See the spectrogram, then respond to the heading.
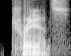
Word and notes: trance: American English

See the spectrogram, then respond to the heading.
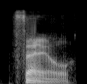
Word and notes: fail: British English

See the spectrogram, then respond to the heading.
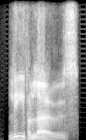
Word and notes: laevulose: British English

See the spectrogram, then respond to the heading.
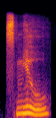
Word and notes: smew: Indian

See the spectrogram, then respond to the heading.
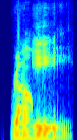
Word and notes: roughy: American English

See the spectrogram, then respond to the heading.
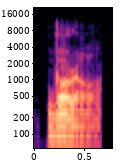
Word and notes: goral: British English

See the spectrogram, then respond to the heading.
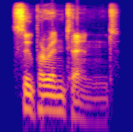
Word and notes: Superintend: British English

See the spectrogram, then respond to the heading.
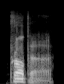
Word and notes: proper: British English

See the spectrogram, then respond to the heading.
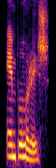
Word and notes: impoverish: Indian

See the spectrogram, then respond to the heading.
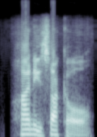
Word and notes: honeysuckle: American English

